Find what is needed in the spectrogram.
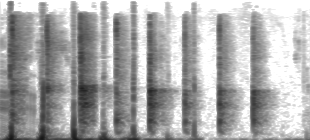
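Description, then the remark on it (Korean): Celebratory clapping: about ten sharp hand claps in a quick, slightly uneven run, loud at first and tapering off over two seconds, with no voices. “예, 축 박수.”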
